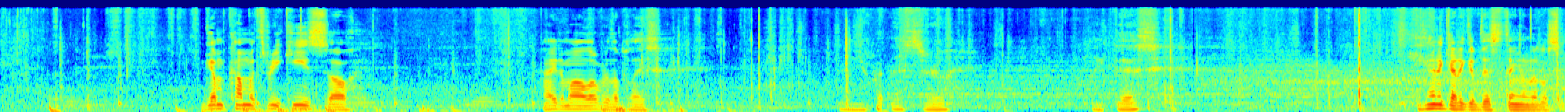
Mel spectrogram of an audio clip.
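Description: A fabric cover rustles as it is handled.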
